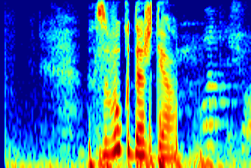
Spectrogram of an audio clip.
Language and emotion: Russian, neutral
